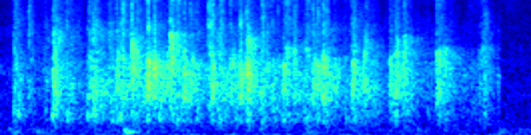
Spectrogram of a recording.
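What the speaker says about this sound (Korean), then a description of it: "박수로 맞아주시면 감사하겠습니다." Audience applause at a science and technology policy forum in Daejeon, held in the IBS Science Culture Center hall: steady, moderately loud clapping from a sizeable crowd lasting about three seconds before tapering off.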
